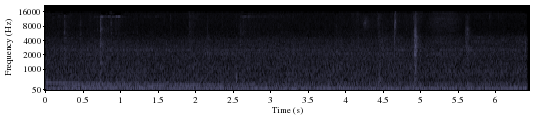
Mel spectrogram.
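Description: The last chord of an acoustic guitar rings out and fades over the first second or two, over a steady low rumble of street traffic. A few light clicks stand out, one near the end.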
